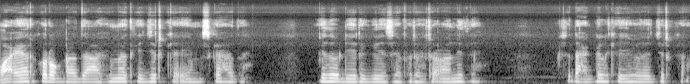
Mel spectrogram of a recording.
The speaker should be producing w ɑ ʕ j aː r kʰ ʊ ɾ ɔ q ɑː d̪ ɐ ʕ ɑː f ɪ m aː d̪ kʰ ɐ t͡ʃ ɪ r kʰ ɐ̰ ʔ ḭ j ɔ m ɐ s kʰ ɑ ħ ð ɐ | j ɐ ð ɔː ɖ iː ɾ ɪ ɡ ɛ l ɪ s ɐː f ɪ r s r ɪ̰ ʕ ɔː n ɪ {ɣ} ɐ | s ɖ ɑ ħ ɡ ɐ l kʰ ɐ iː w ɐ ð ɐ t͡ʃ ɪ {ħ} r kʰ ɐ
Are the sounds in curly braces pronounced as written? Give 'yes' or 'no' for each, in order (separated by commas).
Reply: no, no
